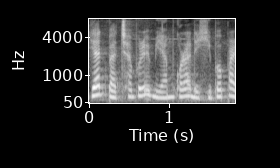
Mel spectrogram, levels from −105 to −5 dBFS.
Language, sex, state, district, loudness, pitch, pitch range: Assamese, female, Assam, Kamrup Metropolitan, -17 LUFS, 240 Hz, 225-260 Hz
